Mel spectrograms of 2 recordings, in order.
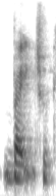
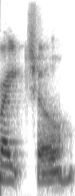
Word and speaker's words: Rachael: On LinkedIn, Rachel Kenny, Twitter is Events with Rach, and then Instagram and TikTok is Events with Rachel, which is spelled AEL at the end. We've got two A's in my name. – Oh, yes. Yeah. I'm with you. – R-A-C-H-A-E-L.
